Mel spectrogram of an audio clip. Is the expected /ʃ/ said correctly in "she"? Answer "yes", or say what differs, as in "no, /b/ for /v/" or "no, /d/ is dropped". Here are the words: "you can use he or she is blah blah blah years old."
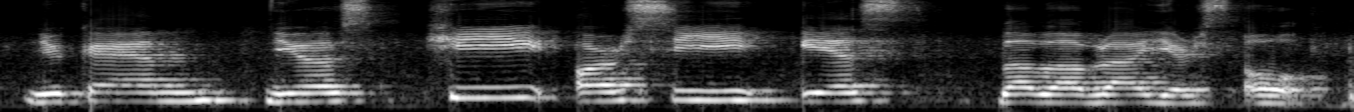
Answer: no, /s/ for /ʃ/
